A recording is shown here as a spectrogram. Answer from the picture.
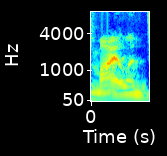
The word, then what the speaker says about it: Milan: This was on the way to a town pronounced Milan, spelled Milan.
